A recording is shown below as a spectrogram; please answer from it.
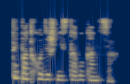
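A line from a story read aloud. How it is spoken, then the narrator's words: Soft reply. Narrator (Russian): мягко ответила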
